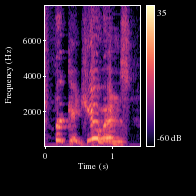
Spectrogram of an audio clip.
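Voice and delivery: high, loud, drawn-out mock yell; mock angry outburst. Retelling the villain ranting about humans, hammed-up fury. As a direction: burst out in hammed-up outrage. Acting out raging Suzaku, interrupting.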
